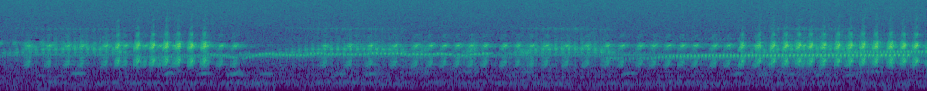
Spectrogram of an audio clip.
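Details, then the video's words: Several tree frogs call at once from a pond on an April night in north-east Italy, their overlapping pulsed rattles forming a rough, continuous chorus. Trilling mole crickets hum along steadily in the background. "relaxing singing tree frogs in pond"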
